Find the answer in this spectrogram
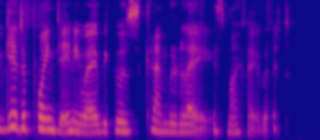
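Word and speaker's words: crème brûlée: It's creme brule. And it has to be pronounced the French way.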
